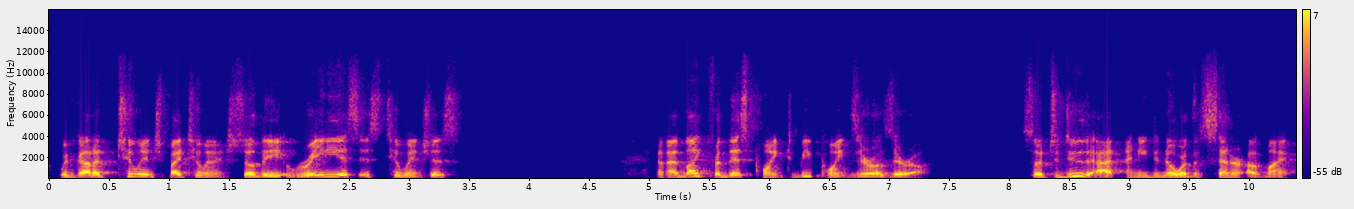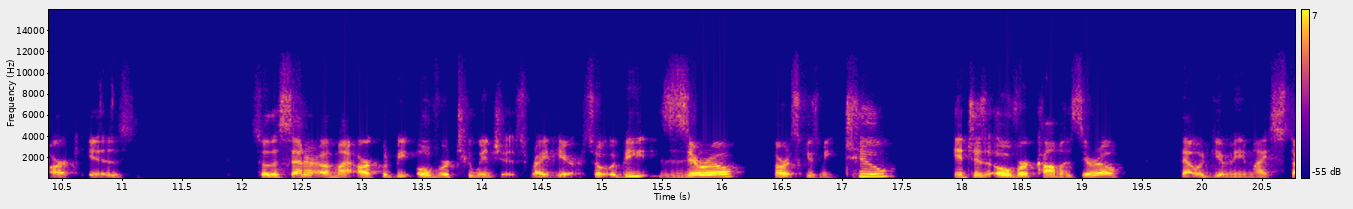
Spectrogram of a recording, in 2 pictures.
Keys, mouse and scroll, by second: 11.4-16.1 drag, 16.1-17.4 typing, 18.6-19.4 typing, 19.6 Return.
